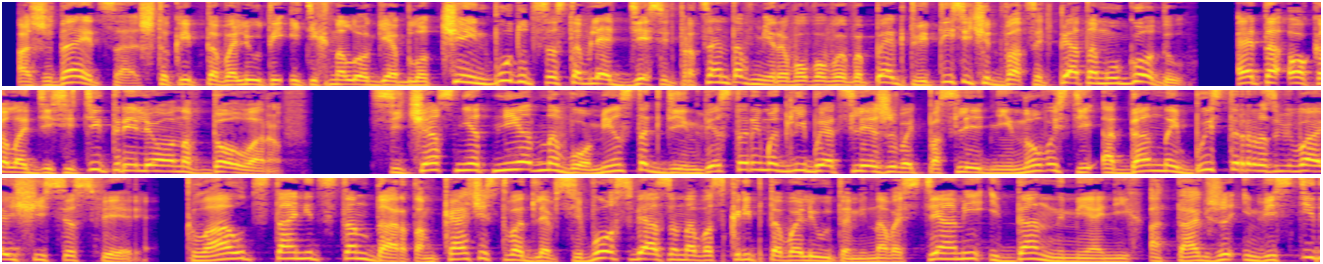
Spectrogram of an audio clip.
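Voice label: Russian male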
